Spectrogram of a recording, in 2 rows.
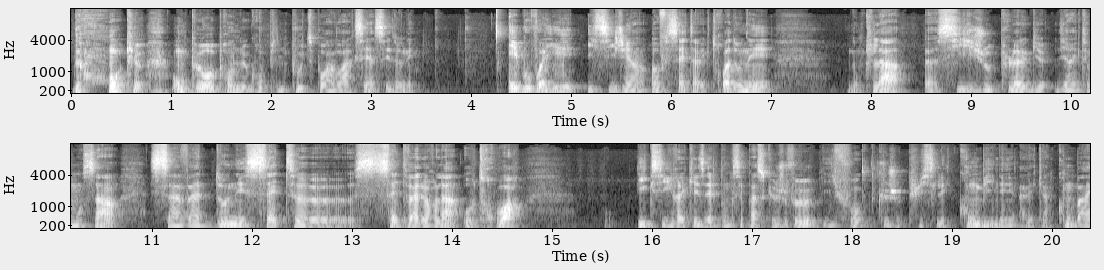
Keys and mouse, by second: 1.0 click, 1.7 middle click, 2.3 click, 3.5 middle click, 8.0-9.8 drag, 14.1-14.6 drag, 16.4 shift+a.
